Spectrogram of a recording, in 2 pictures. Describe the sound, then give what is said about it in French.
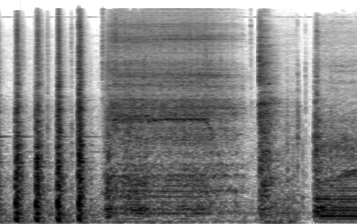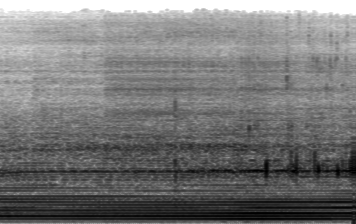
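Coffee machine making coffee: a quick series of sharp clicks and a whirring mechanical grind, a brief break, then a loud, steady pump hum with a droning tone that runs to the end. “Le café ici à la machine, vous l'aimez comment ? Serré, allongé, avec un nuage de crème ?”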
